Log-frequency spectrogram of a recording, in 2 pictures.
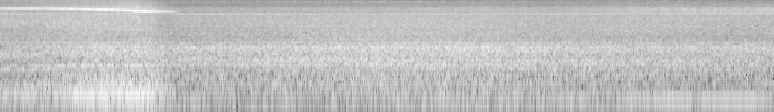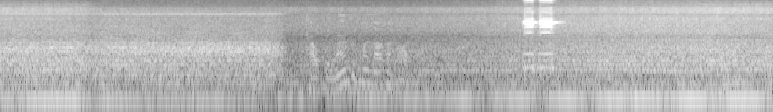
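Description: A coach bus drives past on a road.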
